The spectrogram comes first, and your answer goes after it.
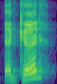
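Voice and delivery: deadpan a puzzled reply to a dumb question; Willie B. Retold or imitated. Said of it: "he looks at me, he's like".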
